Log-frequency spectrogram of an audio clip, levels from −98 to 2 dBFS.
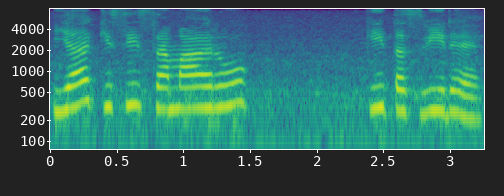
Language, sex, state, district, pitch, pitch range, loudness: Hindi, female, Manipur, Imphal West, 300 Hz, 275-320 Hz, -14 LUFS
